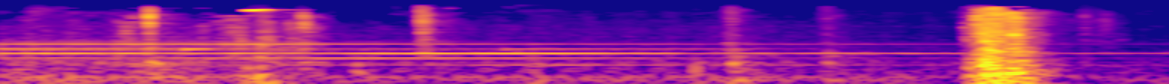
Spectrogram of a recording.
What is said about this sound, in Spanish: Pepper cierra la puerta trasera del coche.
